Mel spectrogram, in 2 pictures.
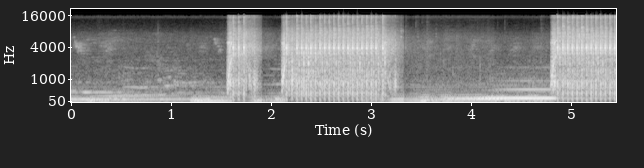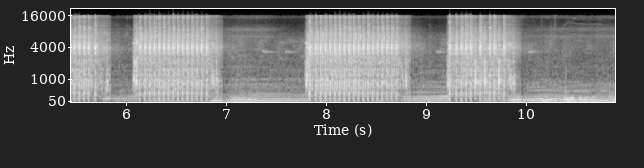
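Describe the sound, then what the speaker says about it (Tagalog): An upgraded ARP9 V2 airsoft gun fires on full auto in several loud, close rapid bursts of a second or so each, separated by brief gaps with low background noise. "Test fire, full auto."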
